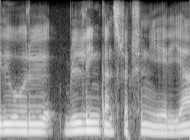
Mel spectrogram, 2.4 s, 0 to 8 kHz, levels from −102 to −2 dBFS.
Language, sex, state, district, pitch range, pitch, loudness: Tamil, male, Tamil Nadu, Nilgiris, 110-120 Hz, 120 Hz, -16 LUFS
